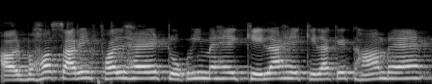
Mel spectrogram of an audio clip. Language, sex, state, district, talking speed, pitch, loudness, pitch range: Hindi, female, Bihar, Vaishali, 195 wpm, 275 Hz, -15 LUFS, 255-280 Hz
